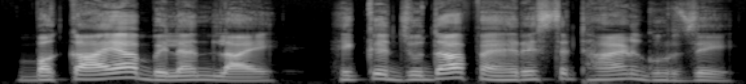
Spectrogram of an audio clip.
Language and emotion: Sindhi, neutral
